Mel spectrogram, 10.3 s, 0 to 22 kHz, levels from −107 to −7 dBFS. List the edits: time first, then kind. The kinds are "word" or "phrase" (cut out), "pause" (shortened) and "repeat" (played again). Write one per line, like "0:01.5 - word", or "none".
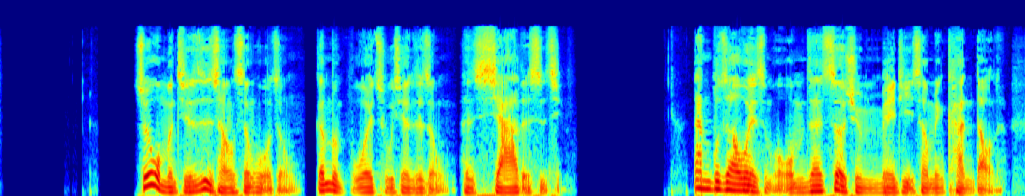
0:03.0 - pause
0:04.6 - pause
